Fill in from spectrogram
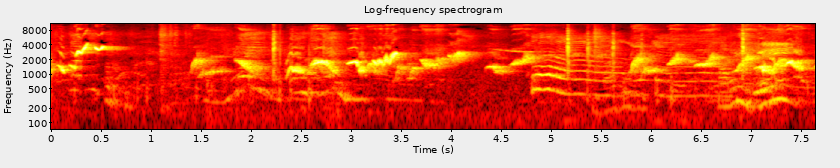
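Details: Vigorous fighter-style song of a white-rumped shama, with bright rising and falling whistles strung together rapidly, interspersed with harsh nasal notes and short pauses.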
